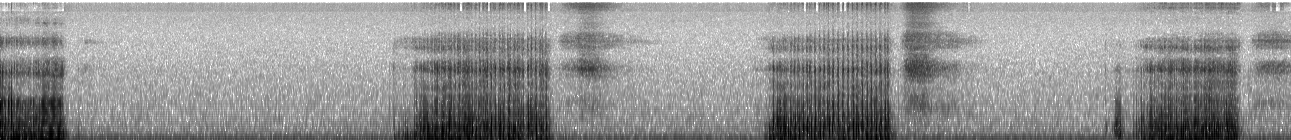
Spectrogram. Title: Snoring Miss Molly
